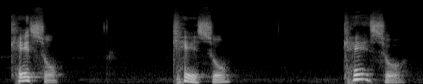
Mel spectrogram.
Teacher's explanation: the U becomes mute and you just say K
